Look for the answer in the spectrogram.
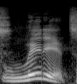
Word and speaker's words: Lititz: That's, I'm sorry, that's Lititz. I kept saying Lilitz earlier it, in the show with Wilbon. And it's Lititz? – It's Lititz.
